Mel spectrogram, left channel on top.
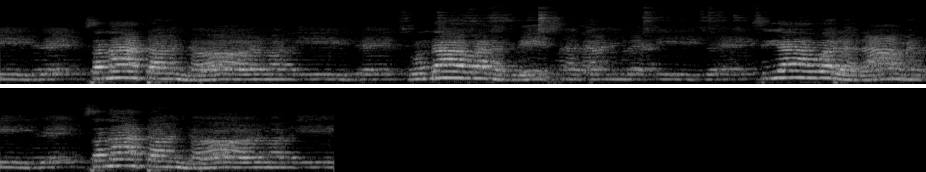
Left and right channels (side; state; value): right; drops out; at 3.4 s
